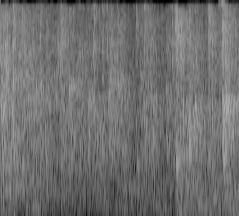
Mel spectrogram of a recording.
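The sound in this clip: Audience applause for speakers and a leader at a panel meeting, dense steady clapping that swells slightly in a couple of bursts near the end.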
